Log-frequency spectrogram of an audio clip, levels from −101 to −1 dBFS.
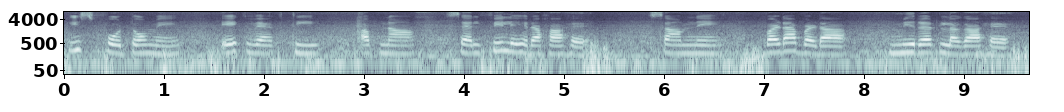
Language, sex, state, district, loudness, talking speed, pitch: Hindi, female, Haryana, Jhajjar, -16 LUFS, 100 wpm, 205 Hz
